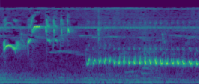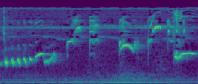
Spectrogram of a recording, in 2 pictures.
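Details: Contest-ready white-rumped shama during its routine sunbathing: a long, rapid rattling trill that rises slightly at the end, framed by upward-sweeping whistled notes and high chips, a low hum throughout.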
